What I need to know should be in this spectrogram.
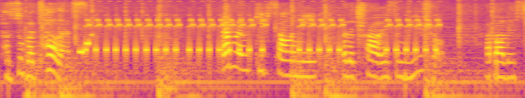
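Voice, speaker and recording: Loud game music plays under a woman with a high-pitched voice. She is streaming a playthrough from home, reading the on-screen dialogue aloud. Her delivery is informal and reactive, as if she is chatting to herself. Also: fairly quick. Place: bedroom at home.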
